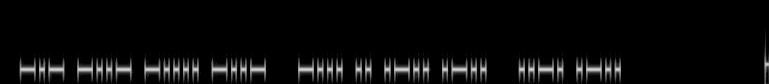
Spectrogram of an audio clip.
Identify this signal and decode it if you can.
Morse code, heard as a keyed tone, about 25 wpm, 700 Hz. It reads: KX6X BILL FL
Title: K1USN SST QSO Practice - 25wpm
